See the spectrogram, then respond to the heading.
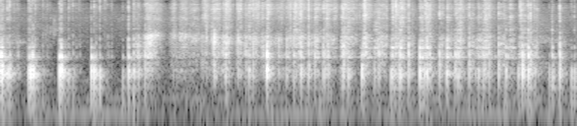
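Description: Short nails scratch fast on the textured cloth cover of a solid red hardcover book held upright. The result is a rapid, uneven run of dry scratching bursts, centered in the low midrange with little bass, each stroke cut off with no ring.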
